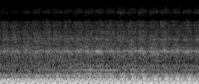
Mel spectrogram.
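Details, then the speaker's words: 1954 Chevy 3100 V8, cold, after filling radiator and clearing the code with an OBD2 reader, and after fixing a plug that wasn't firing: steady even idle on all cylinders, no misses; sounds much better, idle a little low. "There we go. There you go. Yeah. That sounds really good. I like that."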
